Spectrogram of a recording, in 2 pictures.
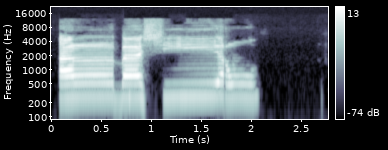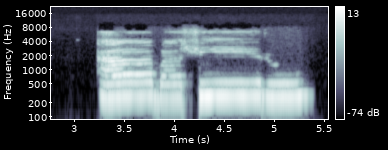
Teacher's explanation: Ru, jangan ada hamzah di akhir harokat.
